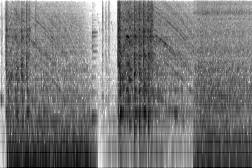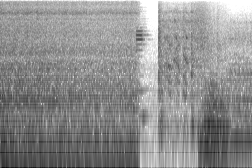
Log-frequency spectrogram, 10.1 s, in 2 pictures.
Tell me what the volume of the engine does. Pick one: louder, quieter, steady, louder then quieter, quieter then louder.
louder then quieter.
